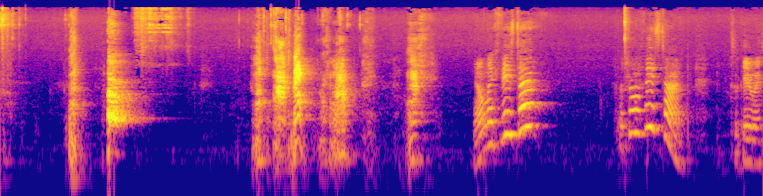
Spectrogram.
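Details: Two Pembroke Welsh Corgis (Canis familiaris) react to seeing themselves on an iPhone FaceTime call, giving sharp barks and drawn-out whining yelps while a person talks nearby and tells one to sit and get down.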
